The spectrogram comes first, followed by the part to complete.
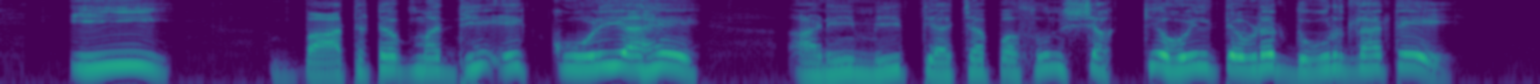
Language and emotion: Marathi, disgusted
